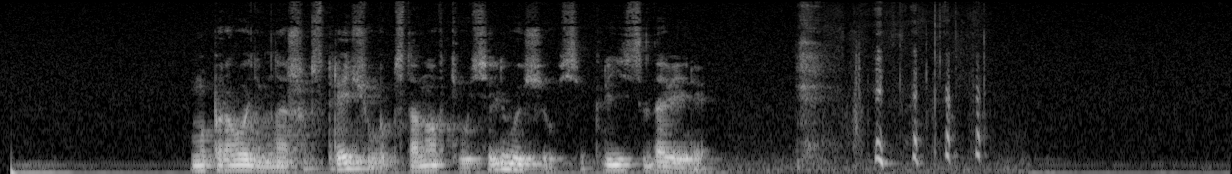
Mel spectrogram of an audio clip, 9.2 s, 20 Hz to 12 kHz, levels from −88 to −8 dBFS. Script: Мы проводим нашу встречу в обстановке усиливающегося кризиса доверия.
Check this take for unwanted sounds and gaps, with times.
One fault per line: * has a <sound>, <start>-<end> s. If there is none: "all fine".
* has a laugh, 6.0-7.5 s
